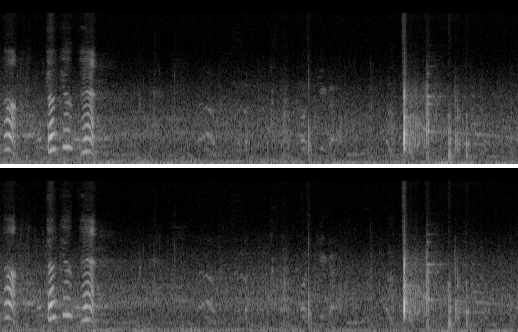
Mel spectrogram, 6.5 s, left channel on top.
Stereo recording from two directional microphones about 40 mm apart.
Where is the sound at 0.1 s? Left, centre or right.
Centre.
